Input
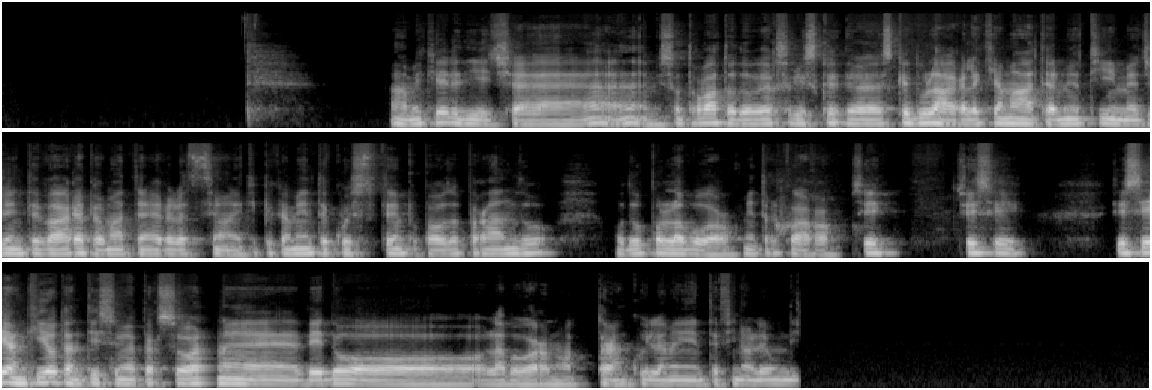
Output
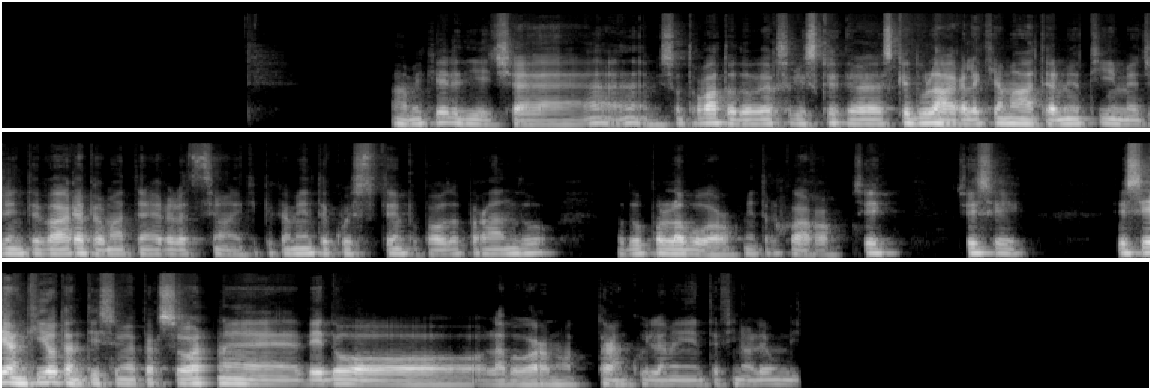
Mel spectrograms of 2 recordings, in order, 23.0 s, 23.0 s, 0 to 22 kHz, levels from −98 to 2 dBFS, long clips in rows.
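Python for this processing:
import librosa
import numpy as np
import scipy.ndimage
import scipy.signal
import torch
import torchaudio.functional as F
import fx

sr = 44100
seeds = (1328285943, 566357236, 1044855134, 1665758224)

y = fx.band_widen(x, sr, depth_pct=100)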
